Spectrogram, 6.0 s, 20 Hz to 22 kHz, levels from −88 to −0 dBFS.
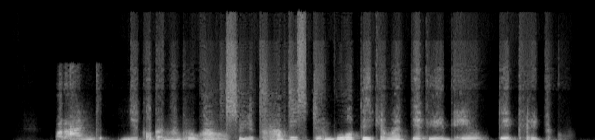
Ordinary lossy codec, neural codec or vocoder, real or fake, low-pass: Opus, 24 kbps; codec, 44.1 kHz, 0.9 kbps, DAC; fake; 19.8 kHz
